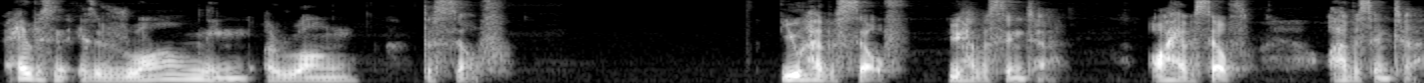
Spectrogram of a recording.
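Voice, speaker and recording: A man leading a reflective mindfulness talk as a meditation teacher, speaking deliberately in short phrases with frequent pauses and non-native English phrasing. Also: on the low side, a little mellow. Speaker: meditation teacher giving a workplace session.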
